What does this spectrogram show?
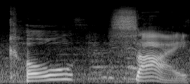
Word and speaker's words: COSI: the ticket desk and she said it is pronounced co-sigh so that's what we'll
